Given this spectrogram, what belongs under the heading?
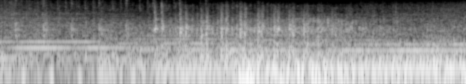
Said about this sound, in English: With a sullen glare, Rambo fires up the boat's motor and adjusts the tiller.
